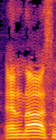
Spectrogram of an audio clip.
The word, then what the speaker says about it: Ananias: When I was a kid, everybody called them Annas and Sapphire. So I mispronounced their name for like 30 years. In Acts chapter 5, Ananias and Sapphira, we learned that Barnabas wrote that check.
